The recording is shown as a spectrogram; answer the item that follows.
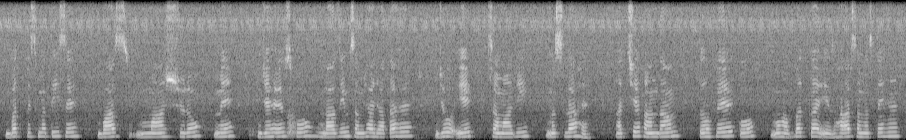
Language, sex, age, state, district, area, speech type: Urdu, female, 30-45, Bihar, Gaya, rural, spontaneous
